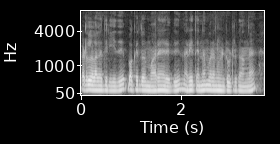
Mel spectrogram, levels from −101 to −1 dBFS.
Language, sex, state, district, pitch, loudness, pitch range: Tamil, male, Tamil Nadu, Kanyakumari, 120 Hz, -16 LUFS, 115-130 Hz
